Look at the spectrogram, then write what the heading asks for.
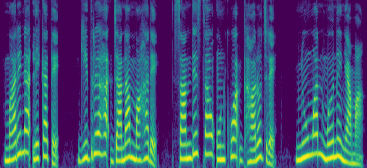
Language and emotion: Santali, neutral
